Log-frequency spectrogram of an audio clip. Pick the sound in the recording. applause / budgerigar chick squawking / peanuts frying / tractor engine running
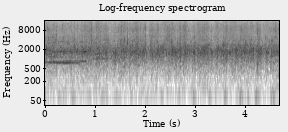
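applause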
